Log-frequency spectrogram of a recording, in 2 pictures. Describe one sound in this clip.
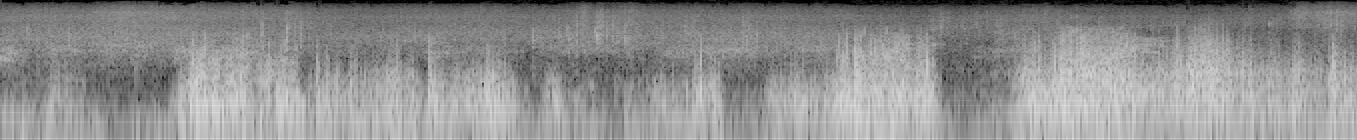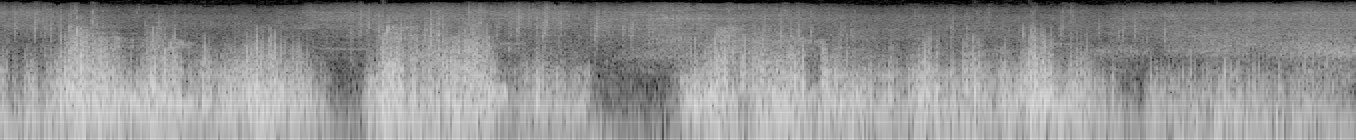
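Bicycle tyres rumble and crunch over a bumpy dirt track.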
